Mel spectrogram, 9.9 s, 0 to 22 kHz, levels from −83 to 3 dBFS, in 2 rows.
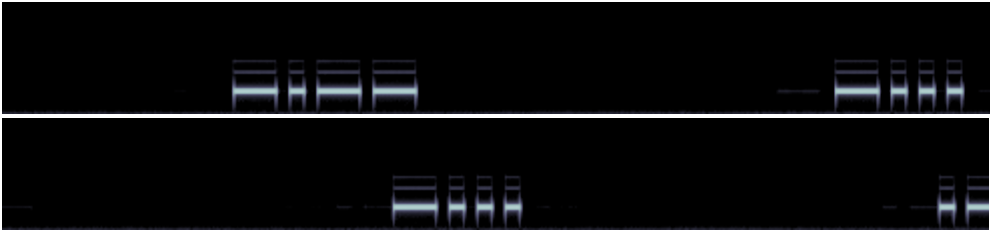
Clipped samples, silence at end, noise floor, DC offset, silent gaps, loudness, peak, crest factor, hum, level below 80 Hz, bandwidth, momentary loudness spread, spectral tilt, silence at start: under 0.1%; 0 s; -74 dBFS; under 0.1%; none; -23 LUFS; -16 dBFS; 10 dB; none; -74 dBFS; 2.6 kHz; 7 LU; -5 dB/octave; 1.15 s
